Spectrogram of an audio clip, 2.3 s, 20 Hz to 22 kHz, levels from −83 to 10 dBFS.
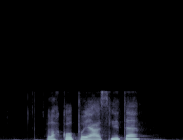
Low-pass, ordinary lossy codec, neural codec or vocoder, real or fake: none; none; codec, 16 kHz, 4 kbps, FunCodec, trained on LibriTTS, 50 frames a second; fake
